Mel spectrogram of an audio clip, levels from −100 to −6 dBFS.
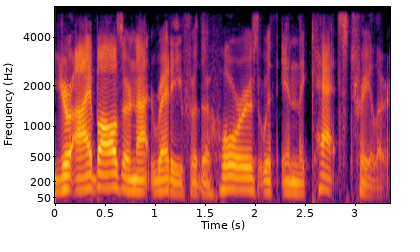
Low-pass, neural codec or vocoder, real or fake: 5.4 kHz; codec, 16 kHz, 8 kbps, FunCodec, trained on LibriTTS, 25 frames a second; fake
